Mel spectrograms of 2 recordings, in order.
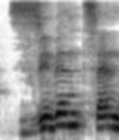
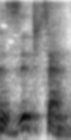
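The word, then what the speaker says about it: siebzehn: जिबन सैन नहीं कहना, आपने कहना जिप्सन।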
